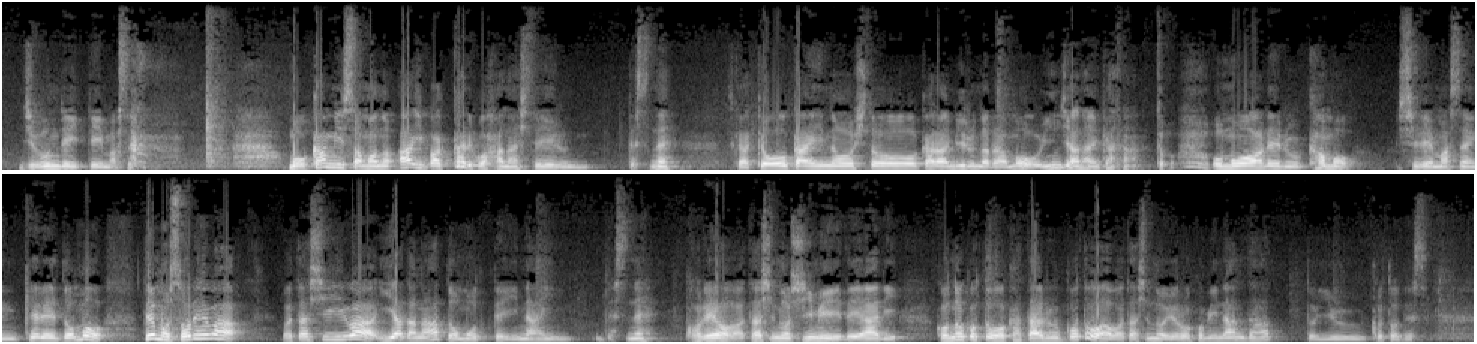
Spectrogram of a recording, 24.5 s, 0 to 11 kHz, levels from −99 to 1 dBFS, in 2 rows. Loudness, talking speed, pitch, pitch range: -14 LUFS, 310 characters per minute, 160 Hz, 135-180 Hz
